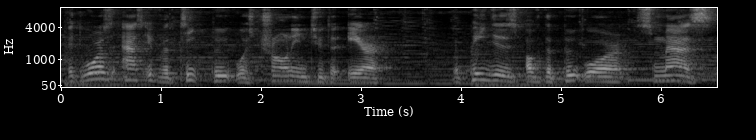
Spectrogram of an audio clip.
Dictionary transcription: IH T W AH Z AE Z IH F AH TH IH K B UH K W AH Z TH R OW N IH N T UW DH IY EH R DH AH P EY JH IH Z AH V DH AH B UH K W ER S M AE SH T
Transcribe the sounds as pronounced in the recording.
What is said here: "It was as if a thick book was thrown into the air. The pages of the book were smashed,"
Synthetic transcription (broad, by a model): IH T W AH Z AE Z IH F AH T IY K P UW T W AH Z T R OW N IH N T UW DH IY EH R DH AH P EY JH IH Z AH V DH AH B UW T W ER S M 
